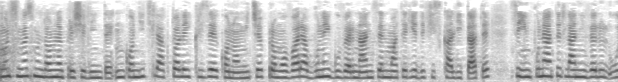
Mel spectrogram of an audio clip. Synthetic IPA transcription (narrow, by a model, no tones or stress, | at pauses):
mult̪sume̞skmult̪omnule̞pɾe̞ʃe̞d̪int̪e̞ʔɨŋko̞nd̪it̪siːle̞akt̪uale̞jkɾize̞ːko̞no̞mit͡ʃe̞pɾo̞mo̞vaɾeabune̞jɡuve̞rnant̪se̞ɨnmat̪e̞ɾije̞d̪e̞fiskalit̪at̪e̞se̞impune̞at̪ɨt̪lanive̞lulu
